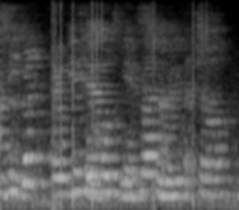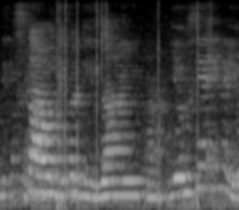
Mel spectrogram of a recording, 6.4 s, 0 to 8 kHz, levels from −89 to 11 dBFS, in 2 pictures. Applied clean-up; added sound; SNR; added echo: none; Fart; 14 dB; reverberation time 0.6 s.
